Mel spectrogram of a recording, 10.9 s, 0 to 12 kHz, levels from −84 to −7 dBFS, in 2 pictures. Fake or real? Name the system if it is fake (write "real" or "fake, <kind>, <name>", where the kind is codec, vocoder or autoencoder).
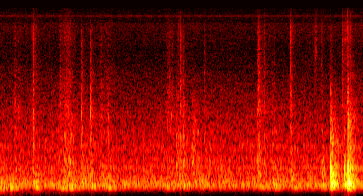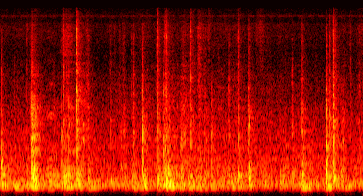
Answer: real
